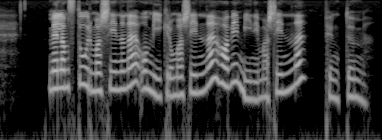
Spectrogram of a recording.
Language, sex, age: Norwegian, female, 48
